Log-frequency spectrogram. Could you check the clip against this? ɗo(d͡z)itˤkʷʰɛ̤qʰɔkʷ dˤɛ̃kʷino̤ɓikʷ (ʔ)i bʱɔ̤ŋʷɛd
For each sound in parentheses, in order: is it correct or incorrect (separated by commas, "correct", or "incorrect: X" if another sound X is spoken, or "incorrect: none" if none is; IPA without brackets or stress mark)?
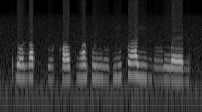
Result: incorrect: z, incorrect: ʕ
